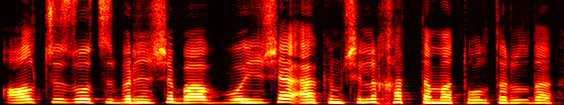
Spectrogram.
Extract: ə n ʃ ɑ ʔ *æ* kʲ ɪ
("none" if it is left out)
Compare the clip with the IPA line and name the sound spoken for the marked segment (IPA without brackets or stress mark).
æ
